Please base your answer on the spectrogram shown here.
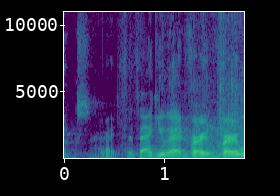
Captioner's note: applause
